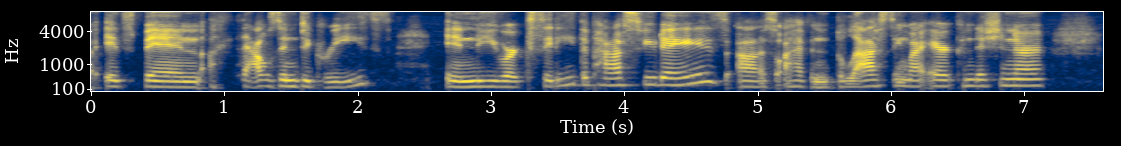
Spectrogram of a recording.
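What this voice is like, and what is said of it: Hoarse, sore-throated voice. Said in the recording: “my voice sounds a little more sultry today ... now I have a sore throat ... if I sound a little different”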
